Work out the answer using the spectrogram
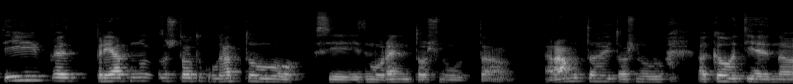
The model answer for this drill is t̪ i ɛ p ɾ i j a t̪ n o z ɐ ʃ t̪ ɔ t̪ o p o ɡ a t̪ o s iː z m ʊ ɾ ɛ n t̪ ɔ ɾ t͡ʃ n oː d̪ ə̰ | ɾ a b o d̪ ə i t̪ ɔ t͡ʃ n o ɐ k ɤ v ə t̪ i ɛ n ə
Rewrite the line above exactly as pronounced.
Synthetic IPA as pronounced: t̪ i ɛ p ɾ i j a t̪ n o z ɐ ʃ t̪ ɔ t̪ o k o ɡ a t̪ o s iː z m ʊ ɾ ɛ n t̪ ɔ t͡ʃ n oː t̪ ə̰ | ɾ a b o t̪ ə i t̪ ɔ t͡ʃ n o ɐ k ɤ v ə t̪ i ɛ n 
